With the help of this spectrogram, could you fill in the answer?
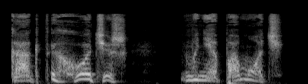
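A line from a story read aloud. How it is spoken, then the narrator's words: Rasping. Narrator (Russian): прохрипел он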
